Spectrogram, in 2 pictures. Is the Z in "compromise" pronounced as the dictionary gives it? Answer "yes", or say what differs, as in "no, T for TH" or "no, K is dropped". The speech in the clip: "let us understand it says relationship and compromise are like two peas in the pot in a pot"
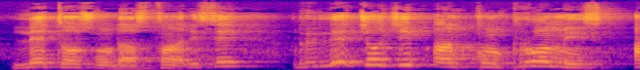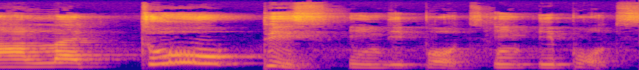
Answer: no, S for Z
